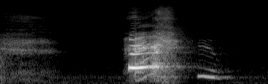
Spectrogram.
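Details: Allergic sneezing with itchiness: a sharp, explosive sneeze followed by a brief groan, in a run of rapid sneezes.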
